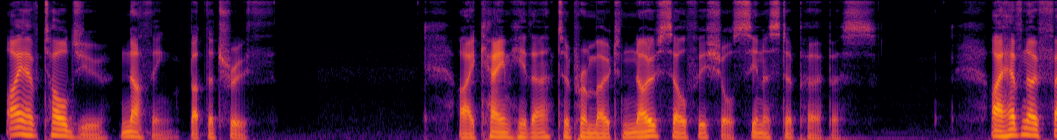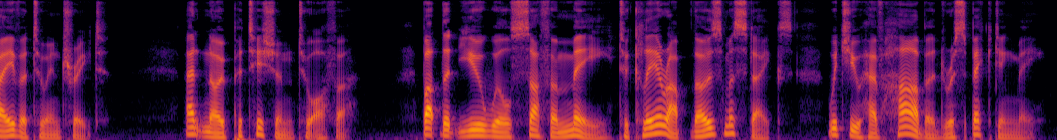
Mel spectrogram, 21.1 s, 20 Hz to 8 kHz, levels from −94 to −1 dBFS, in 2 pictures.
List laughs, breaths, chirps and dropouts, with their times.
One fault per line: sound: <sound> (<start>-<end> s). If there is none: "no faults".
no faults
